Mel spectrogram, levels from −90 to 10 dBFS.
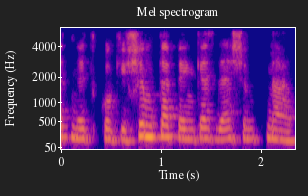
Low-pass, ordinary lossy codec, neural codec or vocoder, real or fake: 5.4 kHz; Opus, 64 kbps; none; real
